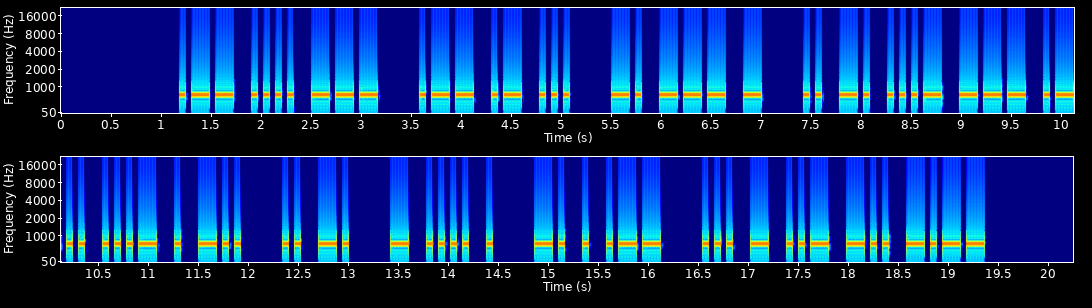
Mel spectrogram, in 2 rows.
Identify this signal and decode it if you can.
Morse code, heard as a keyed tone, about 21 wpm, 700 Hz. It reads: WHO WAS NOT INVOLVED IN THE NEW STUDY
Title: Sets of 8 Words - 20wpm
